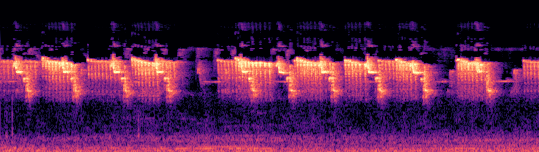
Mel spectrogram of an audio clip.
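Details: Bar-winged prinia (prenjak tier) in full voice, delivering short bursts of rapid, buzzy, high-pitched notes, each burst about half a second long, repeated in quick series with brief pauses between them, over a quiet background.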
